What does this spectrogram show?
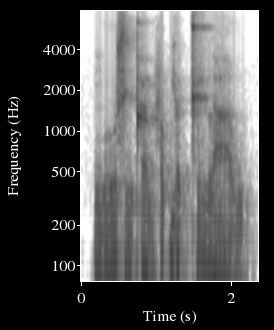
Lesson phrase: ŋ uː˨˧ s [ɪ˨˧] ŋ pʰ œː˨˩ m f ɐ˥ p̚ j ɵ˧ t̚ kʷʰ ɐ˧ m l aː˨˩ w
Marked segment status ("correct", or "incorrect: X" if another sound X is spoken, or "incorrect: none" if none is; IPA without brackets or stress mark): correct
